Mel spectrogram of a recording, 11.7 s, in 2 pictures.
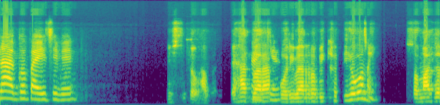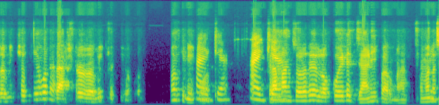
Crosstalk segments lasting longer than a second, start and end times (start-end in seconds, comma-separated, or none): none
